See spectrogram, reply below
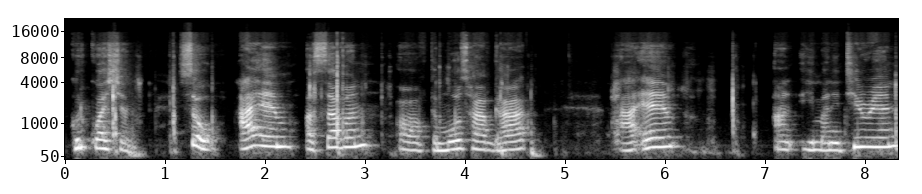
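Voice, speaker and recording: A man in his forties answering interview questions in an earnest, measured way. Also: sits high, fairly bright tone, slight background noise. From Liberia. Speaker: guest financial educator.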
